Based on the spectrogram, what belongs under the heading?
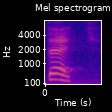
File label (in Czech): "teď", czech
